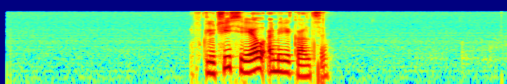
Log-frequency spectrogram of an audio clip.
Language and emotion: Russian, neutral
